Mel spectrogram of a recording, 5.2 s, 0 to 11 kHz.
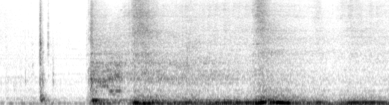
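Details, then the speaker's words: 1968 Dodge Charger R/T V8, cold start. A brief crank, then it fires and settles into a deep, lumpy but even idle with no knocks or misfires; oil pressure and alternator gauges read good, a healthy cold start. "That was a cold start. I wouldn't expect the temperature gauge to move."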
